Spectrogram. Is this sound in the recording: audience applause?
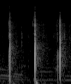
yes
